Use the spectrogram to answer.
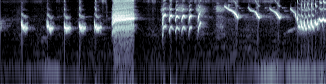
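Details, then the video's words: Asian pied starling in an energetic lure song: five quick clipped notes, a harsh raspy burst, a rapid stuttering run, then several falling whistled slurs and a dense chattering finish. "Pancingan Jalak Suren Gacor Mompa Variasi Suara Burung Kicau Cepat NYAUT Gacor Full Isian Mewah"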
